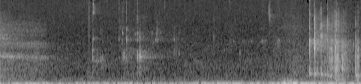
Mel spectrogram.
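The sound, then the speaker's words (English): Pineapple juice is poured to top up a glass holding orange juice and ice cubes for a drink with grenadine, a wet, gurgling stream with light squishy drips, ending in a cluster of bright clinks from the cubes. No one speaks. “And then pretty much top it up with some pineapple juice.”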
